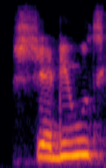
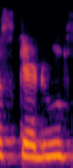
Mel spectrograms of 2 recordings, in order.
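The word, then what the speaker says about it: schedules: शेड्यूल्स या स्केड्यूल्स दोनों में से कोई भी प्रोनाउंसिएशन कर सकते हो।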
